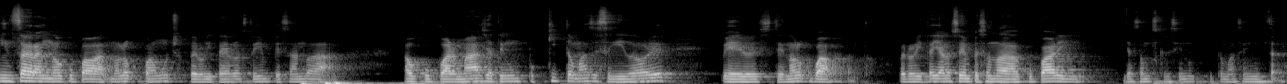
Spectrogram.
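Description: Talking at a very fast pace, a man keeps a medium pitch with monotone, flat intonation. His loudness swings widely. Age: young. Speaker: makeup artist and entrepreneur. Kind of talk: casual interview.

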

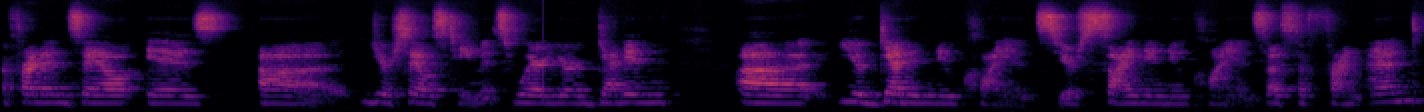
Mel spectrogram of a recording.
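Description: Her bright, sharp voice sits fairly high for a woman and holds a monotone, flat intonation. Audible room echo surrounds the woman's speech. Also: fairly slow pace, big swings in loudness. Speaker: podcast host and sales coach. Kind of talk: casual monologue. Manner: casual with filler words.

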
